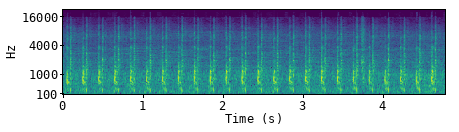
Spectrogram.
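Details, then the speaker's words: Antique Witte single-cylinder diesel generator, 60 W light bulb load just removed; slow even thump about two and a half beats a second with no knock or miss as the governor idles it down smoothly: normal governor slowdown after load removal. "Now it's gonna slow down. Look at that. It's an incredible machine, isn't it?"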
